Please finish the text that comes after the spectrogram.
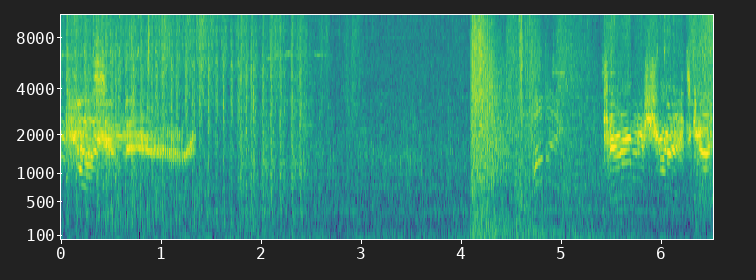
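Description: Gunfire from the World War II strategy game Company of Heroes: dense rattling bursts of rifle and machine-gun fire with booming impacts, continuing throughout under shouted voice lines from game units.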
